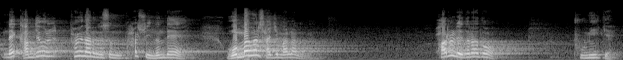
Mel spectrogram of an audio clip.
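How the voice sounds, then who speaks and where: Male pastor, high and lively, preaching with emphasis, roomy muffled church sound. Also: fairly quick. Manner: emphatic preaching, asks the congregation questions. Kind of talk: sermon. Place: church sanctuary. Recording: echoey dull church recording.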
